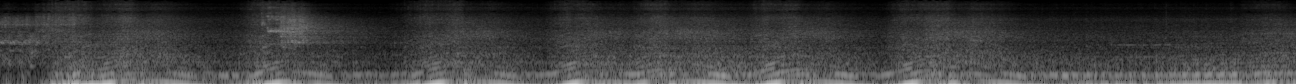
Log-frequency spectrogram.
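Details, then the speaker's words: Mercedes G-Wagen from a warehouse of stored cars, low on fuel, original fuel injection replaced by a carburetor; started with starting fluid, catches and runs with uneven rev surges and steady throb between, sounds healthy. "I don't know if it'll idle on its own my baby idol I know alright it runs this thing runs AG wagon with a carburetor now guys now that is the way you fix an old Mercedes B"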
